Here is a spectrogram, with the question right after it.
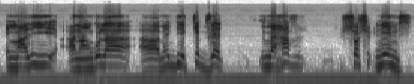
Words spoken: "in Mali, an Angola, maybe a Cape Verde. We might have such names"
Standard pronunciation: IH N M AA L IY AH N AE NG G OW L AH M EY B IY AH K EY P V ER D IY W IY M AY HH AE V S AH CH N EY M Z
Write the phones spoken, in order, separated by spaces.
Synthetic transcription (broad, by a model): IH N M AA L IY AH N AE NG G OW L AH M EY B IY AH K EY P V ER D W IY M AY HH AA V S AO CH N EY M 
